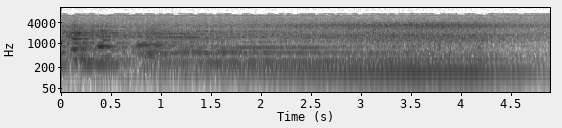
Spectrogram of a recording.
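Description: A taxi cab engine hums steadily while driving, a mid-pitched motor drone with a slight swell partway through, close and alone with no voices, as in a radio drama sound effect.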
